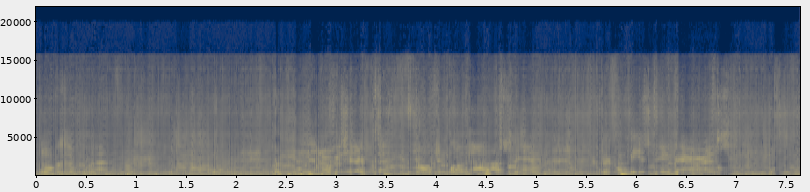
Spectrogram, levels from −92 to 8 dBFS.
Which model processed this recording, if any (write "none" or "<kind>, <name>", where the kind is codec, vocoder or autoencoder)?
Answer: vocoder, BigVGAN v2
